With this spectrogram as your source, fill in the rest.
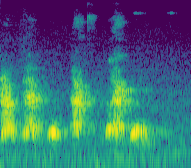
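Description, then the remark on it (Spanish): Dogs bark in a rapid, overlapping string of about five sharp, fairly loud barks over two seconds, with no one talking. “Voy a viajar en el tiempo para evitar que nazcan esos perritos.”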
